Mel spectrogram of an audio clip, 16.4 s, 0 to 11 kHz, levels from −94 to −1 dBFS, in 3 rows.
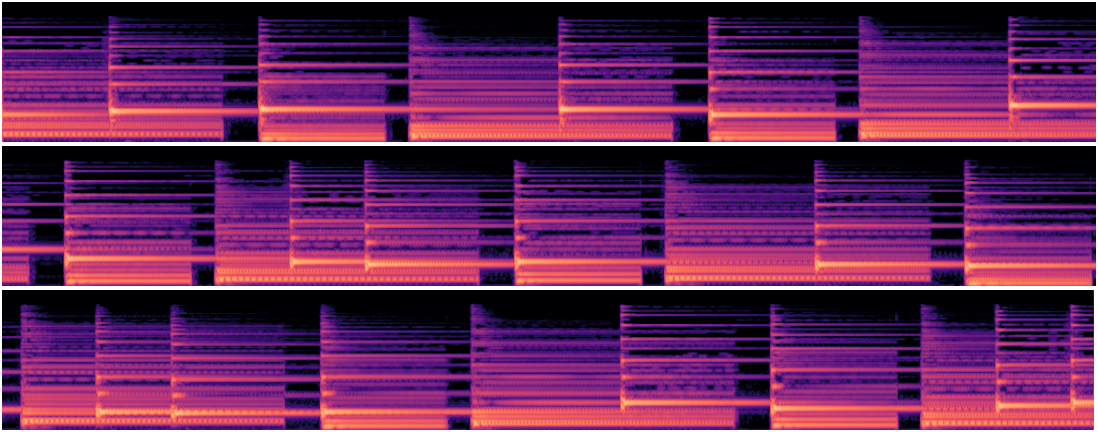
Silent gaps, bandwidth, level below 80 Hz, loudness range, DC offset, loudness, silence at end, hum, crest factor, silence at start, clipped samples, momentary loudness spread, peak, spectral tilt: none; 7.8 kHz; -44 dBFS; 1 LU; under 0.1%; -23 LUFS; 0 s; none; 18 dB; 0 s; under 0.1%; 7 LU; -6 dBFS; -7.5 dB/octave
